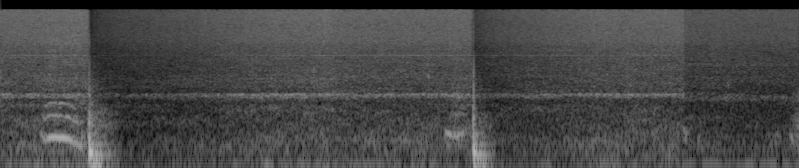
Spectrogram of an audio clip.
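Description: A rabbit gives short, low grunts of annoyance, each ending in a sharp thump-like click.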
